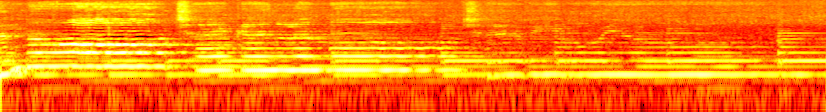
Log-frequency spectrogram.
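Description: Live acoustic music: a nylon-string classical guitar accompanies a woman's voice holding long notes, with a rain stick being turned over.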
